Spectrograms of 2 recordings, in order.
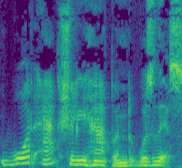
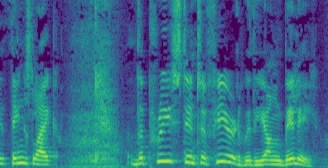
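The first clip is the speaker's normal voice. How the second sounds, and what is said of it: Deliberately bad Irish accent. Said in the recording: “doing the Irish accent badly.”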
